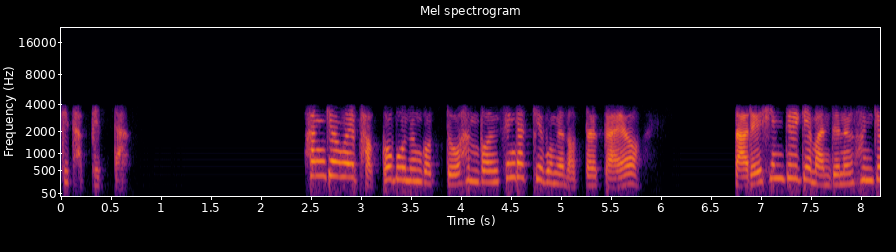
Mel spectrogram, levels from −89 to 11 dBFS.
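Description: Throughout the speech, the sound is narrow and boxy, confined to 300 Hz to 3.5 kHz, with a plainly audible rough, synthetic texture. This is G.729 codec damage: each frame is rebuilt from a vocal-tract filter, pitch predictor and sparse pulses, which fits 8 kbit/s G.729A.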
